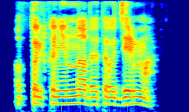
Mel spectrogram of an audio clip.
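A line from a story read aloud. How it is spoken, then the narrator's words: Angry, through teeth. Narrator (Russian): зло процедил Мур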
